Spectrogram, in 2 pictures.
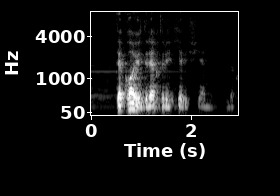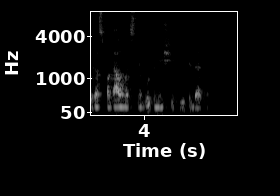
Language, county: Lithuanian, Vilnius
